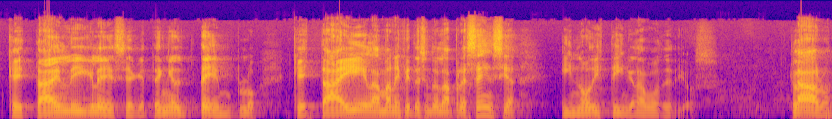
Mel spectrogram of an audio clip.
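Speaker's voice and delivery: ordinary talk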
